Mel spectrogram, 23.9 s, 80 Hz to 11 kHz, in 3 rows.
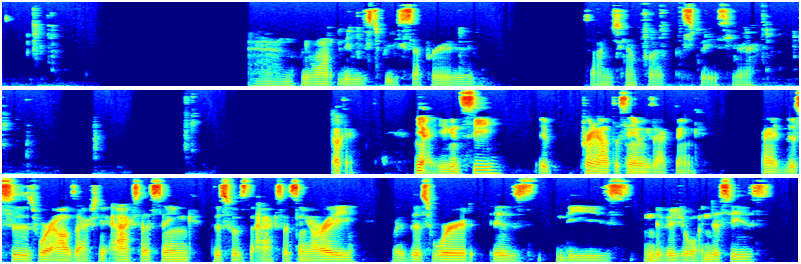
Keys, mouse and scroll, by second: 0.0-0.3 typing, 2.5 Return, 3.3-4.6 typing, 5.6-8.2 typing, 8.8 Up, 9.8 Return.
